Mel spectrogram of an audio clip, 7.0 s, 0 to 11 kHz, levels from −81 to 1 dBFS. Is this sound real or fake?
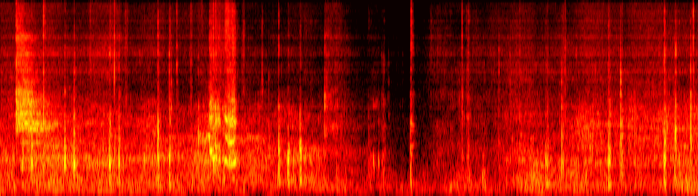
fake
